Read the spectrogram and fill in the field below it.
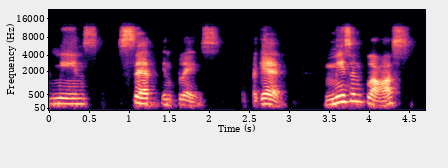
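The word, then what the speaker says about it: mise en place: plaster french third means set in place again missing class not missing place no you pronounce missing class very good missing class is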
